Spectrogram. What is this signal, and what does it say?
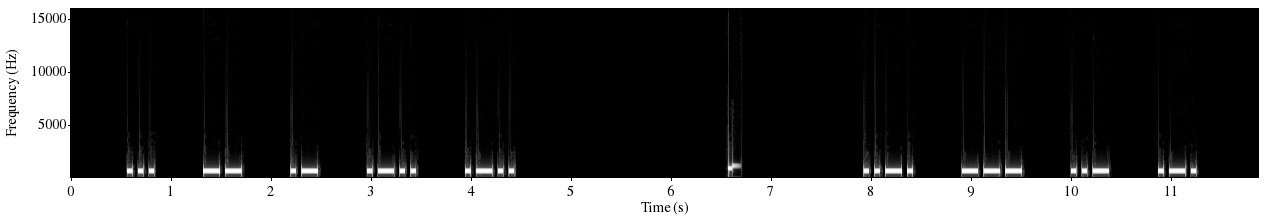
Morse code, heard as a keyed tone, about 23 wpm, spaced as for 13 wpm, 700 Hz. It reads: SMALL FOUR
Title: 3x Character Spacing - Top 300 Words - 22wpm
